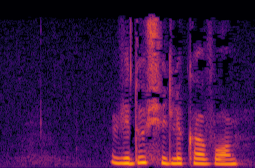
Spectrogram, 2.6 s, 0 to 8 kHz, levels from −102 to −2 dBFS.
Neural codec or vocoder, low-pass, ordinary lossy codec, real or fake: none; 7.2 kHz; MP3, 32 kbps; real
